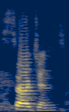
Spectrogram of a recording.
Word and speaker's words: Sergeant: Le nom est prononcé Sergeant, comme le policier.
